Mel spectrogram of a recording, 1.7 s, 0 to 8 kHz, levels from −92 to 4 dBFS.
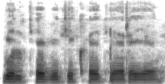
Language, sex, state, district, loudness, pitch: Rajasthani, male, Rajasthan, Nagaur, -18 LUFS, 95 Hz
